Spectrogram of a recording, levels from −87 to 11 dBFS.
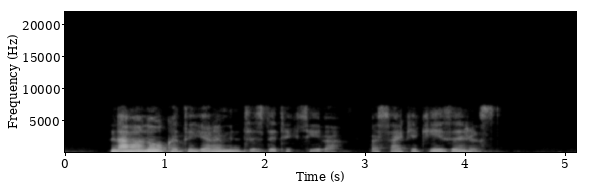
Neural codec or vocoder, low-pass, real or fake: codec, 16 kHz, 2 kbps, FreqCodec, larger model; 7.2 kHz; fake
